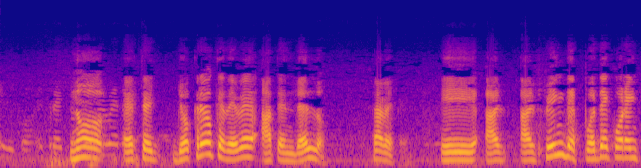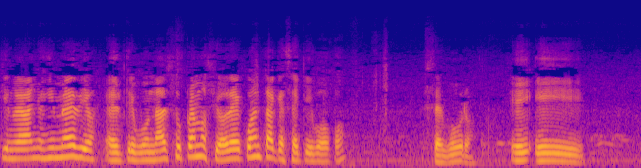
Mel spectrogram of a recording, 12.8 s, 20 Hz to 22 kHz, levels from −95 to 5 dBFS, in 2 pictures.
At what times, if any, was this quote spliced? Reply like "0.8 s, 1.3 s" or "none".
4.2 s, 7.4 s, 10.5 s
